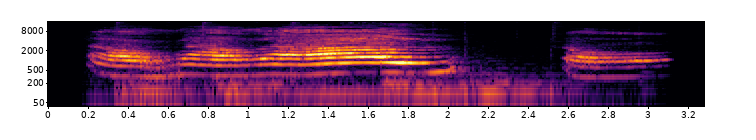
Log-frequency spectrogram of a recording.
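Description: A domestic cat gives long, drawn-out wailing yowls, the caterwaul of a female in heat.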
